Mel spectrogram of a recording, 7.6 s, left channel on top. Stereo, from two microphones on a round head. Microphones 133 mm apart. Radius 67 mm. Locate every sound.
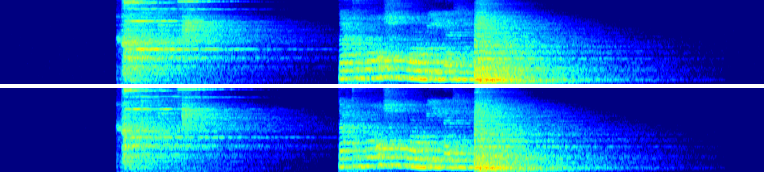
1.2 s a bell: 15° right (ahead or behind), 1.3 m
3.4 s a woman speaking: 60° right (ahead or behind), 0.8 m
4.8 s a snare drum: 25° right (ahead or behind), 1.2 m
